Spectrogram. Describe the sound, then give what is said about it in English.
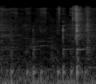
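Chocolate and cream being mixed in a bowl gives a steady, fairly loud scraping and stirring texture with a few sharper scrapes along the way. No one speaks. “and mix. It's cool if it seems like it's just gonna be a fucking shit ton of chocolate in a bowl of cream. It'll come together.”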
